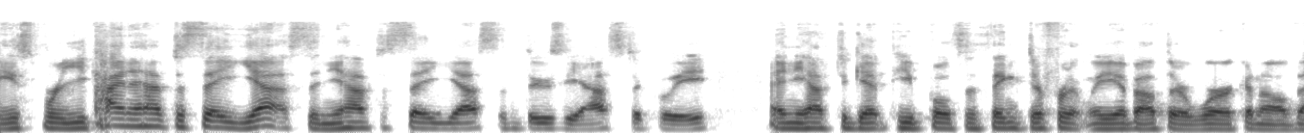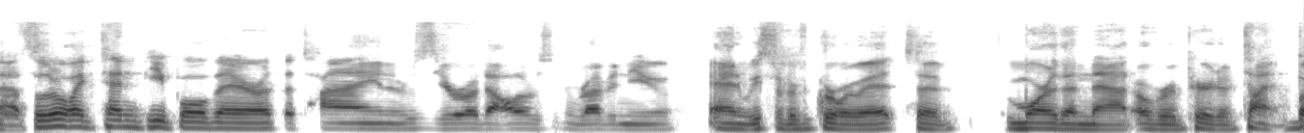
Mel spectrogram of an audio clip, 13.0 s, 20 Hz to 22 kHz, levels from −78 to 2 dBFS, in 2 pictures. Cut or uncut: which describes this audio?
cut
